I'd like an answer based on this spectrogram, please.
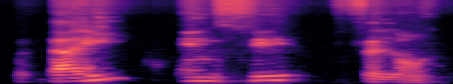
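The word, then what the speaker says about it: diencephalon: डाइएन्सेफेलॉन, Elon नहीं, ठीक है?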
